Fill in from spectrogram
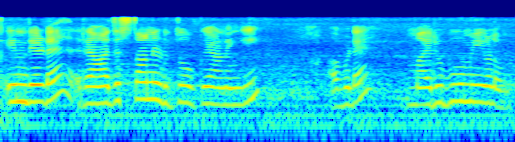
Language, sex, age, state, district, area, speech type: Malayalam, female, 18-30, Kerala, Kasaragod, urban, spontaneous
